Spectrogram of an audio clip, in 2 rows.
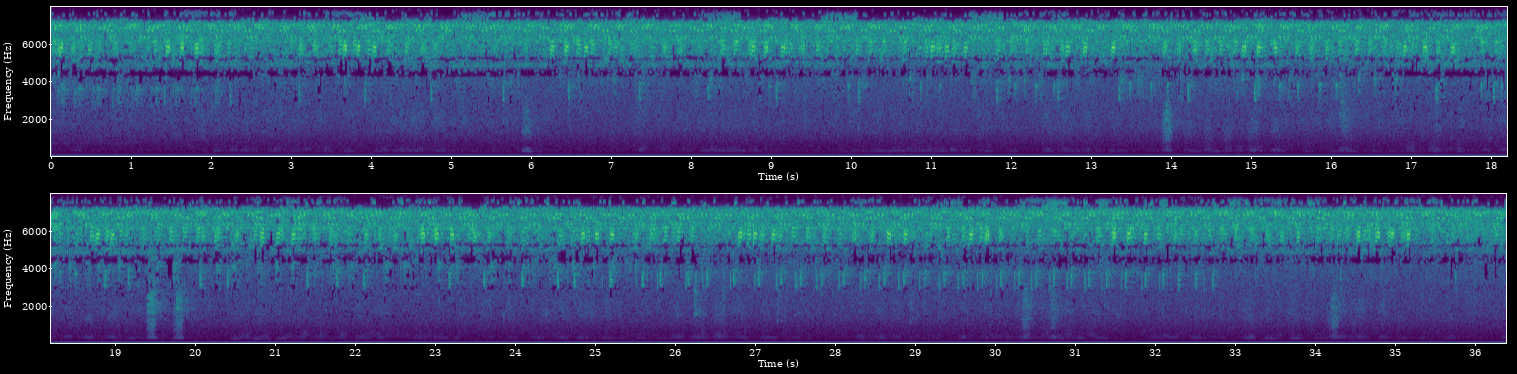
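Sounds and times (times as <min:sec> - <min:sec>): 
crickets chirping: 0:00.0 - 0:36.3
cricket ratchet: 0:11.0 - 0:36.3.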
